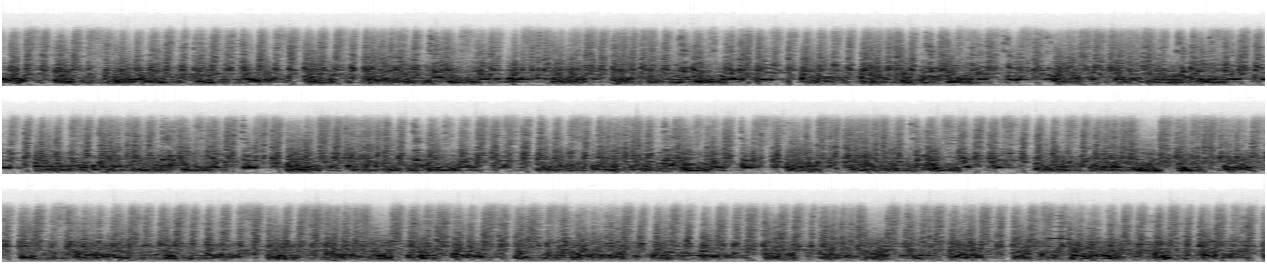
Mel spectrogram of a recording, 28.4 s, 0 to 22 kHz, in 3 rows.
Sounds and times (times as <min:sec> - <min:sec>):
Percussion: 0:00.0 - 0:28.4.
